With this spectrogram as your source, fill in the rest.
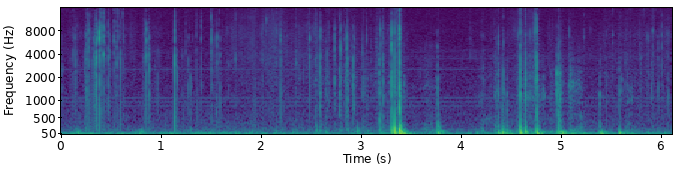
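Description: Fingertips scratch and crinkle the surface of a large, empty black poly bubble mailer envelope held upright. Soft, dry crinkling and scratching rustles throughout, with a louder crunchy burst midway and a cluster of sharper crackles near the end.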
